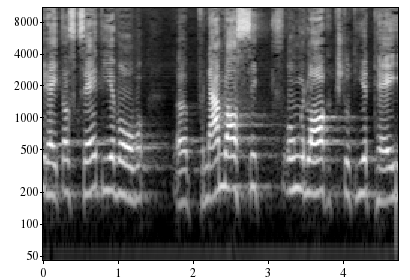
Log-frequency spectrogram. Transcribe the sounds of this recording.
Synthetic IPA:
iːɾhɛɪt̚dɑskseːdiəʋo | pfənæːmlɑsɪɡ | sʊŋəɾlɑːɡəkʃtud̥iəthɛɪ

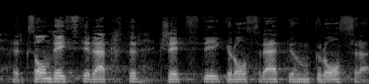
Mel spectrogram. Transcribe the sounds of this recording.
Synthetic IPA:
hɛɾksond̥ɦɛjtsd̥iɾækχt̪əɾkʃɛt͡stɪɡ̥ɾoːsɾæːt̪ɪnʊnt̚ɡ̥ɾoːsɾɛː

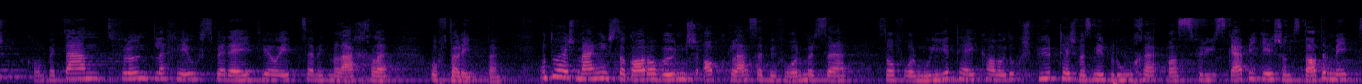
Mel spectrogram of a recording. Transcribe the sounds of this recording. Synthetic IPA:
kʰɔmpɛtæntfɾʏntlɪχhɪlfsb̥ɛɾɛɪtʋiɔɪt͡səmɪt̪əmlæχlə | ʊfdəlɪpːə | ʊnt̚duːhɛʃmæŋːiʃsoɡɑːɾoʋʏnʃɑpklæsəbɛfoːɾməɾsə | sofɔɾmuliəthɛɪkʰɑːʋɵwduːkʃpyːɾthɛʃʋɑsmɪːɾbɾuːχəʋɑsfʏɾyːsɡ̥æbiɡɪʃʊndd̥ɑd̪əɾmɪt

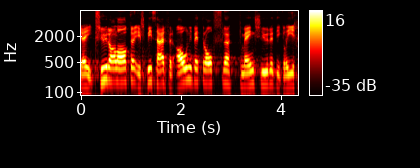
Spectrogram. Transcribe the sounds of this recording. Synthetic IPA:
ɡ̥ɛɪkʃyːɾɑːlɑːɡ̥əɪʃb̥ɪshæːɾføɾʔɑlnibɛt̪ɾɔfənəkmɛɪnʃyːɾəd̥iɡ̥liːχə

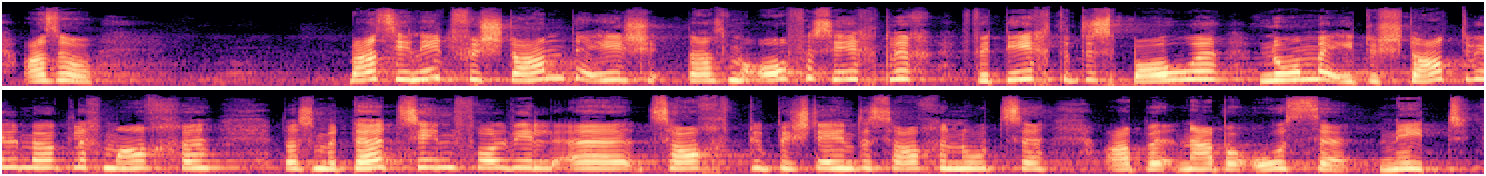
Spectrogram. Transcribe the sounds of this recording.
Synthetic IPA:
ʔɑlso | vɑsinɪtfəʁʃtɑndəɪʃd̥ɑsməʔɔfəsɪχtlɪχfəd̥ɪχtətəsb̥awənʊməɪd̥əʃtɑtvɪlmœɡlɪχmɑχə | d̥ɑsməd̥œtsɪnfɔlvɪlɛːsɑχd̥əbɛʃteːəndəsɑχənʊt͡sə | ʔɑb̥ənæbəʔʊsənɪt

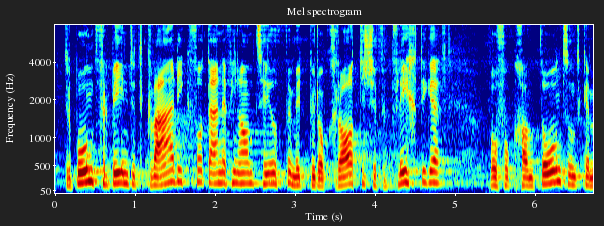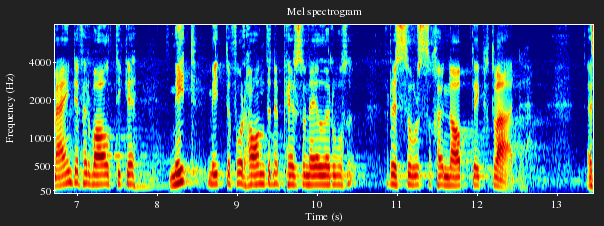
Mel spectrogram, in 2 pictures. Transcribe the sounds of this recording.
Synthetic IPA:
d̥əɾb̥ʊntfəɾbɪndətkʋæːɾiɡfod̥ɛnəfinɑnt͡shɪlfəmɪtb̥yɾɔkʰɾɑːt̪ɪʃəfəɾp͡flɪχtɪɡə | ʋofokʰɑntoːnsʊntkemæɪndəfəɾʋɑltɪɡ̥ə | nɪdmɪtd̥əfɔɾɦɑnd̪ənəpʰɛɾsɔnɛlːə | rɛsʊrsəχœnəɑp̚d̥ɛkχtvæ̰ːrd̥ə | ə

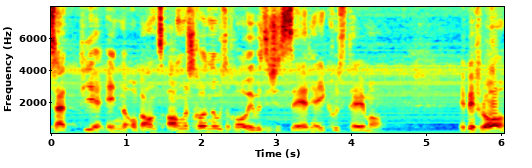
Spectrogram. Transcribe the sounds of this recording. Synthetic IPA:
shɛt̪hiəʔɪnːəʔoɡɑnt͡sɑŋːəɾsχœnːəusəχoːʋɪwəsɪʃəsːeːɾɦɛɪkʰustʰeːmɑ̰ː | ʔɪbɪfɾoː

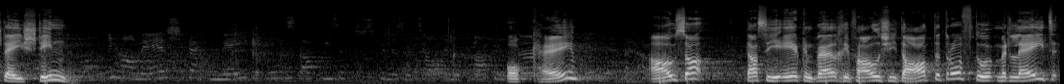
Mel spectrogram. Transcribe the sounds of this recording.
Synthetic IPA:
ʃtɛɪʃtɪn | okʰeɪ | ʔɑlsod̥ɑːsiɪɾɡ̥ən̩dvɛlχifɑlʃidɑːtəd̪ɾʊftuətməɾlɛɪt

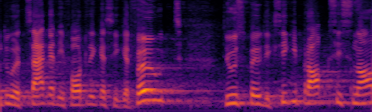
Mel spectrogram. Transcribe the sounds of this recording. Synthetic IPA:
d̥uətsæɡədiəfɔrdəɾiɡəsiɡæɾfɵlt | d̥iusb̥ɪld̪iksiɡipɾɑksisnɑː

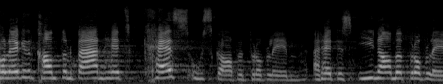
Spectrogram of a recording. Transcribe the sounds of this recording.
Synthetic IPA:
oleːɡədəɾkʰɑntonbæːɾnɦɛtkʰχɛsuːsɡ̥ɑːbəprobleːmæːɾhɛtəsiːnɑːməprɔbleː

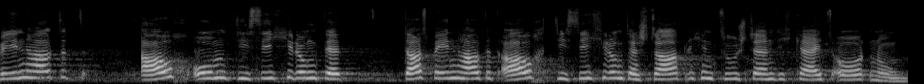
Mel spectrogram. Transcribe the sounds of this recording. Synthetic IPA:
b̥eɪnhaltət | ʔaʊxʊmdiːzɪçəɾʊŋd | d̥asb̥eɪnɦaltətʰaʊxd̥iːzɪçəʁʊŋdeːɐʃtaːtlɪçənt͡suːʃtɛndɪçkʰaɪt͡sɔɐdnʊŋ

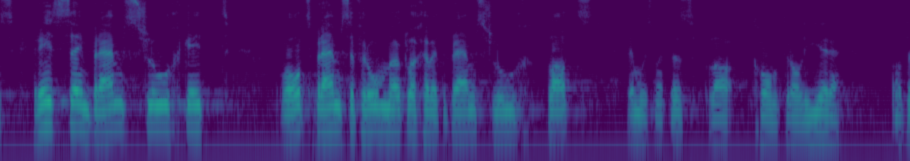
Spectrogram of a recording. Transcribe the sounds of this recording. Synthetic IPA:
s | ɾɪsəɪmbɾæmsʃluːχɡ̥ɪt | ot͡sb̥ɾæmsəfəɾʊnmœɡləχəʋɛd̥əb̥ɾæmsʃluːχplɑt͡st | d̪̥ɛnmuəsməd̥ɑslɑː | kʰɔnt̪ɾɔliəɾə | ʔɔd̥̪ə

